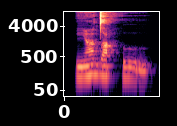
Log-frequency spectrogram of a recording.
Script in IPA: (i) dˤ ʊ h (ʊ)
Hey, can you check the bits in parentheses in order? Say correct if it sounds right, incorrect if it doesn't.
incorrect, incorrect

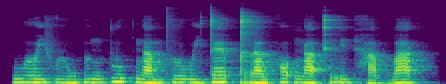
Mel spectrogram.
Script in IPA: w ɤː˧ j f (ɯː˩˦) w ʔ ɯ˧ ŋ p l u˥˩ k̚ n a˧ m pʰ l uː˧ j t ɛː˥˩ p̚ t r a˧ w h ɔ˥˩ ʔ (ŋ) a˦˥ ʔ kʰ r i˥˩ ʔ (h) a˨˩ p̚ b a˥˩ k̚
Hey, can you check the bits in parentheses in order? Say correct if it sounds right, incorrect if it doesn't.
correct, correct, correct

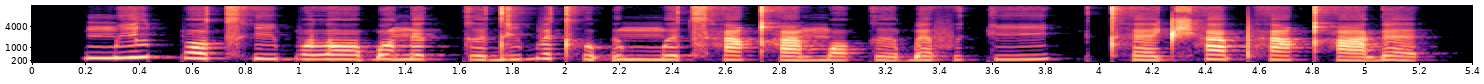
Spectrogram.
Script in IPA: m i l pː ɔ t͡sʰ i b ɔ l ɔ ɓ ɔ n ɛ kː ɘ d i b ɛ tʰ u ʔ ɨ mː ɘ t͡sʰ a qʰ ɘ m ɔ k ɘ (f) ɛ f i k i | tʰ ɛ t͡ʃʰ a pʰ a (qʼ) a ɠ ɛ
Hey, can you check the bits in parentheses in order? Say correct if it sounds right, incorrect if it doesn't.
incorrect, incorrect

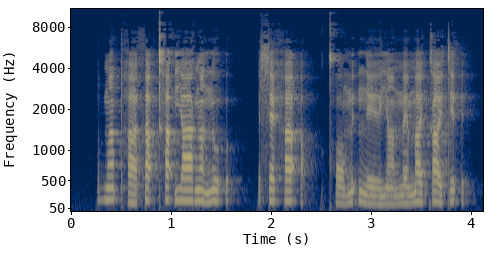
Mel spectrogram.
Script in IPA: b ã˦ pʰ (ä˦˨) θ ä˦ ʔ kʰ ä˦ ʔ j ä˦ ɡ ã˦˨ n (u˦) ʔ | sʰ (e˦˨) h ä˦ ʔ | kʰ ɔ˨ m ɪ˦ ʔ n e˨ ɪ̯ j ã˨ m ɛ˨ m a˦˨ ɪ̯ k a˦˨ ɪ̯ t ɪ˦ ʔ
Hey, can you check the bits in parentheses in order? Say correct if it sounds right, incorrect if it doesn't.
incorrect, incorrect, incorrect

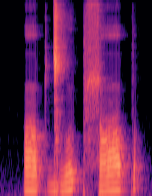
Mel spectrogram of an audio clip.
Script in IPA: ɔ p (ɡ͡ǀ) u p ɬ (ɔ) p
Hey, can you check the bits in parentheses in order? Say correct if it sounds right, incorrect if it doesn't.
correct, correct

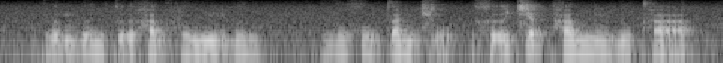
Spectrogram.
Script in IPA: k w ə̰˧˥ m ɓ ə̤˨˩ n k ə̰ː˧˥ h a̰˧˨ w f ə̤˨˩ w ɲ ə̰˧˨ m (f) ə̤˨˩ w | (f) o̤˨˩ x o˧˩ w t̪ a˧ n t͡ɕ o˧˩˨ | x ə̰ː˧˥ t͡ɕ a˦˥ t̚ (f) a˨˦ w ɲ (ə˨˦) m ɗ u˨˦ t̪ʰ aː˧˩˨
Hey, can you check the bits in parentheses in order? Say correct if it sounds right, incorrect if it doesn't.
incorrect, incorrect, incorrect, incorrect

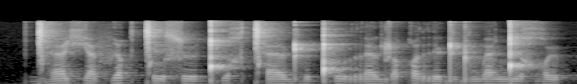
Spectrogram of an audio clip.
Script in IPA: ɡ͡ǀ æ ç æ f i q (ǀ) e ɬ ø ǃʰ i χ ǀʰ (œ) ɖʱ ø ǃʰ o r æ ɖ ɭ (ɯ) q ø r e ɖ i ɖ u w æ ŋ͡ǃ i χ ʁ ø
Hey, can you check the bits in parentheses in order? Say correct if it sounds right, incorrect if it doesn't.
correct, incorrect, correct

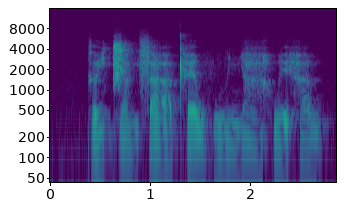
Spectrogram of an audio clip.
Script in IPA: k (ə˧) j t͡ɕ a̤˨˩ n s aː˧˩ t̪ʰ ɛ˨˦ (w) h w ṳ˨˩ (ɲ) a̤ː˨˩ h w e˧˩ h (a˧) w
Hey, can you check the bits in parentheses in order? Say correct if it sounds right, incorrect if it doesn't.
incorrect, correct, correct, correct

